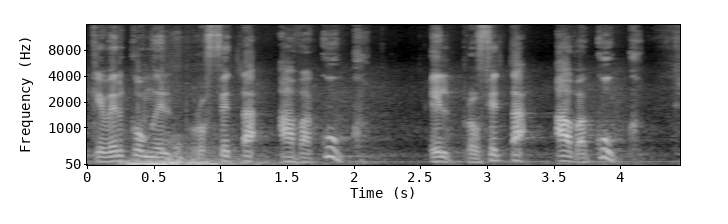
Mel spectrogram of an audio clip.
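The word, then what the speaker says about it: Habacuc: ver con el profeta Abacuk. El profeta Abacuk. Y el nombre de Abacuk en el hebreo se pronuncia Habacuk.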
